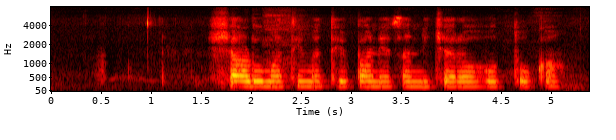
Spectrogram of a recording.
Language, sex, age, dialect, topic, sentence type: Marathi, male, 18-24, Standard Marathi, agriculture, question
